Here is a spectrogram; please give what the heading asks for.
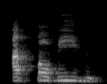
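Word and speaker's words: الطبيب: Ini maksudnya dibaca syamsiah, Ustaz. Mazalat at-tabibu. Maksudnya dibacanya as-syamsiah, Ustaz. At-tabibu. Mazalat tabibu. Bukan mazalat dalam bentuk muannasnya, Ustaz. Mazalat tabibu yajlisu fil majlis.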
